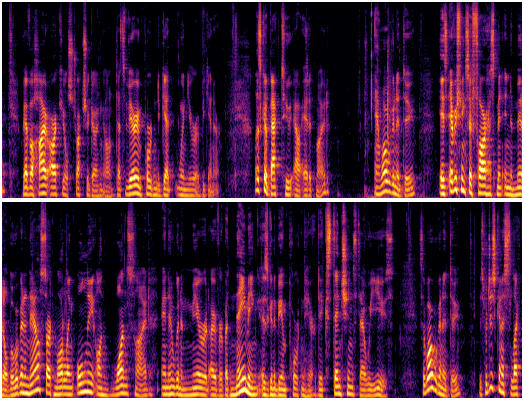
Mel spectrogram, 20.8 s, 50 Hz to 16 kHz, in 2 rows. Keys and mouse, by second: 0.7 click, 0.8-5.2 middle drag, 1.8 g, 5.2-19.1 drag, 7.0 KP_1, 19.1-20.8 shift+middle drag.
